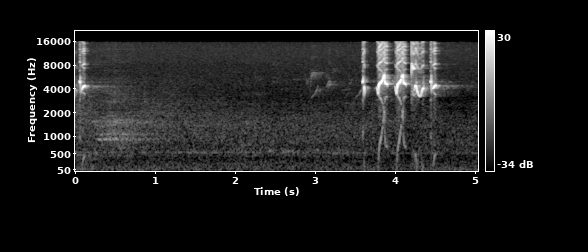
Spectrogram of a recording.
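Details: Meadow bunting practising song at close range on 8 March 2011, as calls give way to full song; one lone high note, a long pause, then a rapid phrase of five bright, looping chirps.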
